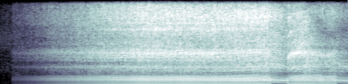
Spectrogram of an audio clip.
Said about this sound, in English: In a light rain, among jumbled spent Russian artillery shells, a Ukrainian man saws away at a half-burnt tree, its top a fray of splintered wood.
